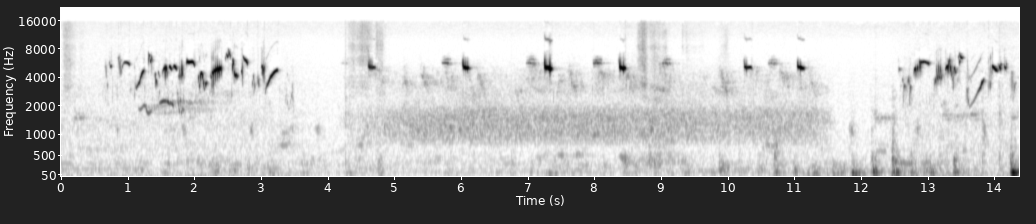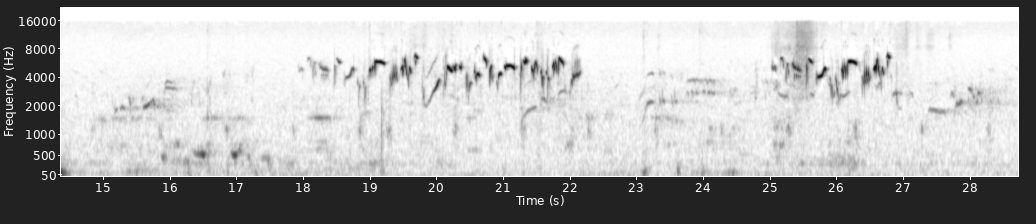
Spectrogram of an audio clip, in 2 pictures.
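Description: A songbird singing in four bouts of rapid, high twittering chirps a few seconds each, with single chirps in between.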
